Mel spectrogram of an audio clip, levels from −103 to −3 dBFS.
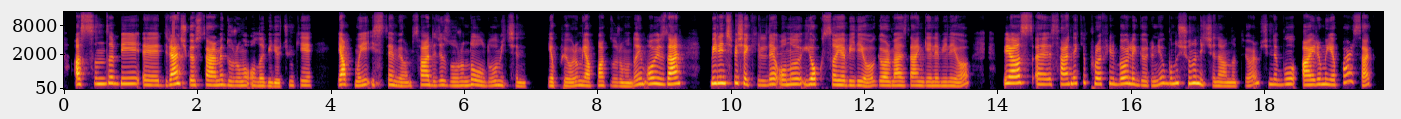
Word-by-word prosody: aslında 265 +2 +2
bir, 275 0 +1
eee, 210 -2 -2
direnç 245 +6 +7
gösterme 215 0 +1
durumu 190 -1 -5
olabiliyor. 170 -4 -3
Çünkü 195 +4 -6 0.4
yapmayı 235 -3 +3
istemiyorum, 190 -7 -5
sadece 210 +2 0
zorunda 190 +1 -5
olduğum 200 -1 -4
için 170 -5 -8 0.3
yapıyorum, 175 +1 -4
yapmak 195 +2 -1
durumundayım. 170 - -3
O 270 +2 +3
yüzden 265 +1 +6 0.4
bilinç 295 +1 +6
bir 300 - +3
şekilde 245 -4 -2
onu 245 +2 -1
yok 250 +1 +2
sayabiliyor, 200 -5 -1
görmezden 195 -1 0
gelebiliyor. 180 - -4 0.5
Biraz, 310 +2 +6
eee, 245 0 -1
sendeki 270 +6 -1
profil 260 -2 -3
böyle 270 +1 +3
görünüyor. 210 +5 -6
Bunu, 280 +2 0
şunun 300 -1 +3
için 230 -8 -7
anlatıyorum. 170 - -5
Şimdi 245 -6 -7
bu 255 +1 -2
ayrımı 230 +3 +4
yaparsak, 330 - -2
220 Hz, 125 wpm, -23 LUFS, 190-260 Hz, 0.5 s, direnç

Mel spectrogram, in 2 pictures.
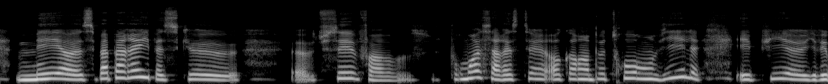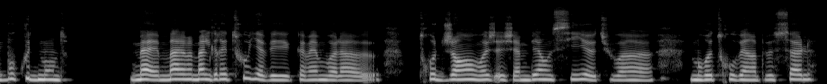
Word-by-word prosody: Mais, 235 +5 +6
heu, 225 -2 +4
c'est 220 +2 -7
pas 265 +2 +3
pareil 315 +2 +4
parce 215 -4 -3
que, 220 -4 0 0.6
heu, - - -4
tu - - -10
sais, 275 0 0
enfin, 190 -5 -4
c 205 +2 -21
pour 240 +1 -3
moi 300 +4 +4
ça 260 -7 +1
restait 230 +2 -2
encore 240 +1 -1
un 235 -1 +4
peu 250 +2 -4
trop 285 +5 -4
en 255 -3 +3
ville. 280 +2 0 0.3
Et 220 +1 0
puis, 260 +6 -4
heu, 225 -3 +2
il - - 0
y - - +1
avait 220 +2 +4
beaucoup 250 +4 -3
de 215 +1 +3
monde. 215 -2 +2 0.7
Ma 215 -1 +3
ma 235 +3 +2
malgré 235 +1 +1
tout, 275 +5 -6
il 250 - -3
y - - -1
avait 200 -1 -1
quand 215 - -4
même, 210 +1 -1
voilà, 195 -1 -2
heu, 215 - -7 0.4
trop 245 - -4
de 200 - -3
gens, 225 +2 +2
moi, 215 +1 0
j'ai 205 -1 -3
j'aime 200 +1 -2
bien 225 +2 +1
aussi, 225 +2 -3
heu, 200 - -1
tu 210 +2 -14
vois, 200 -1 -3 0.4
me 210 -1 +2
retrouver 215 0 -2
un 200 -1 -1
peu 210 +1 -5
seule. 225 +1 -2
225 Hz, 210 wpm, -22 LUFS, 210-240 Hz, 0.7 s, Mais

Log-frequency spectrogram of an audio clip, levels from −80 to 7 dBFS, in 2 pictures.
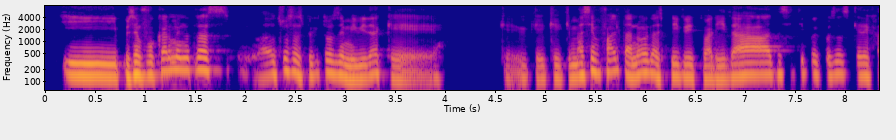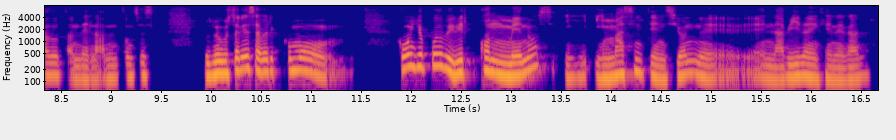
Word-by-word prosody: y 140 -2 +4
pues 140 +1 -1
enfocarme 150 +7 +2
en 200 - +3
otras 200 0 -1 0.4
otros 175 +4 -2
aspectos 150 +1 -2
de 145 - +2
mi 120 - +2
vida 150 +5 -2
que 135 +1 -7 0.6
que 125 - -11
que 120 0 -7
que 125 -2 -6
que 130 - -7
me 130 - +1
hacen 165 +3 0
falta, 170 -2 -3
¿no?, 150 +5 +1
la 160 - 0
espiritualidad, 135 +2 0
ese 150 0 -7
tipo 165 -1 -8
de 150 - -7
cosas 155 +2 -6
que 140 - -8
he - - 0
dejado 145 +2 -3
tan 120 - -5
de 120 -1 -3
lado, 120 +2 -6
entonces, 135 +3 -6 0.5
pues 145 - +1
me 160 - +8
gustaría 195 +7 +4
saber 185 -3 +2
cómo 185 -7 +2 0.7
cómo 225 +3 +4
yo 240 - +4
puedo 250 0 +4
vivir 165 -4 +4
con 195 -3 +5 0.2
menos 185 +12 +4 0.2
y 130 - -5 0.2
y 130 -1 -1
más 150 +4 +1
intención, 145 -4 -1
eh, 125 -2 -6
en 125 -1 -3
la 115 0 -2
vida 135 +2 +1
en 125 - -1
general. 120 0 -4
145 Hz, 190 wpm, -22 LUFS, 130-165 Hz, 0.7 s, me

